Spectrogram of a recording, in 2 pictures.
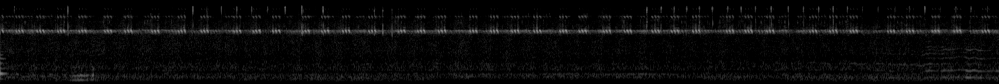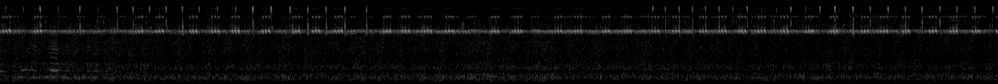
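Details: High, thin, pulsing chirps from grasshoppers in a flowery prairie meadow. They repeat rapidly and evenly for the whole stretch. Faint low murmuring sounds appear briefly near the middle, under the insect's constant bright ringing.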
